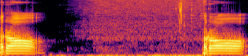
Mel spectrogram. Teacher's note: ro itu ketika dia harus dibaca tafhim atau tebal lihat nah huruf ro itu pangkal lidahnya nih lidah terdalamnya naik ke arah langit-langit enggak nempel tapi naik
